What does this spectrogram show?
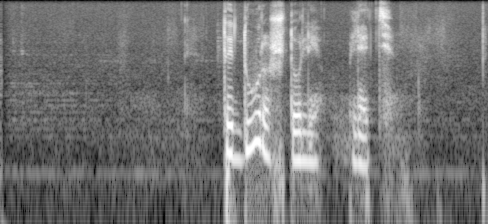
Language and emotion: Russian, angry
